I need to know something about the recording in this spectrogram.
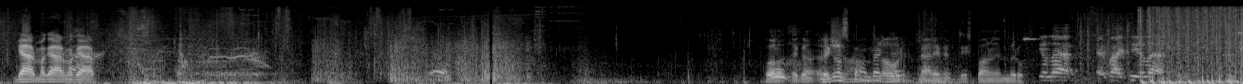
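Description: A gun fires several shots in quick bursts.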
